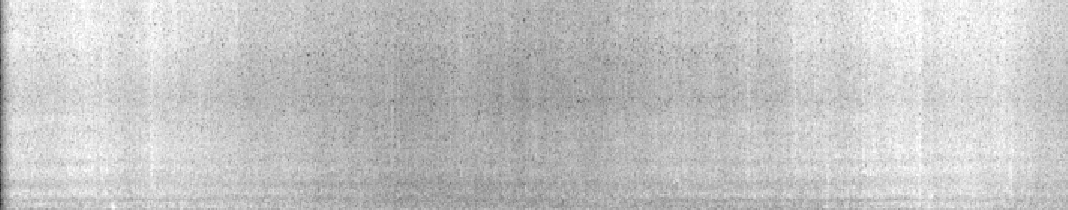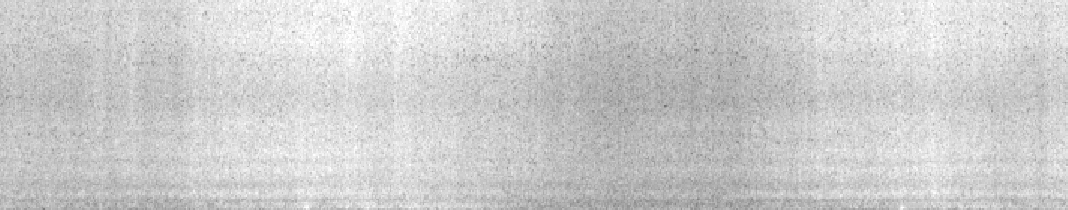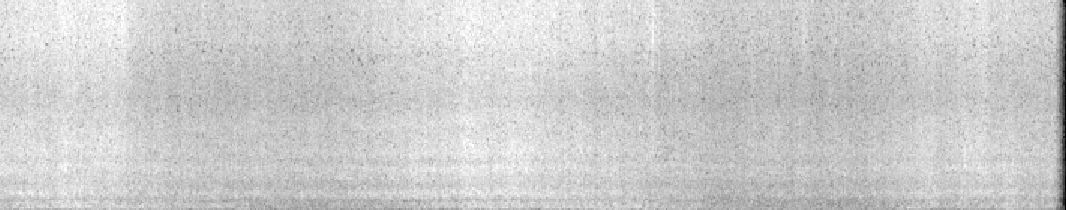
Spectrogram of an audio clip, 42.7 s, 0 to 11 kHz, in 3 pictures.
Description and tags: Taken with Zoom H2N, the beaches of Cyprus
beach, coast, ocean, sea, seaside, shore, water, wave, waves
